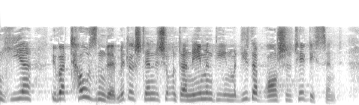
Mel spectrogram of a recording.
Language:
German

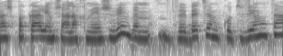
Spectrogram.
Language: Hebrew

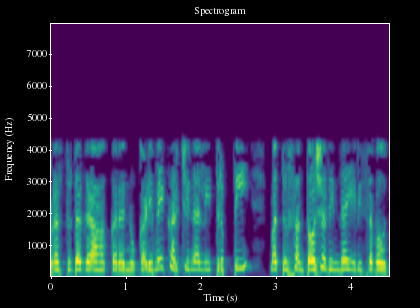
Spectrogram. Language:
Kannada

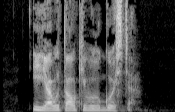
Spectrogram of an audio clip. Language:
Russian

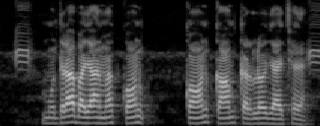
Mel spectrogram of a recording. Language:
Maithili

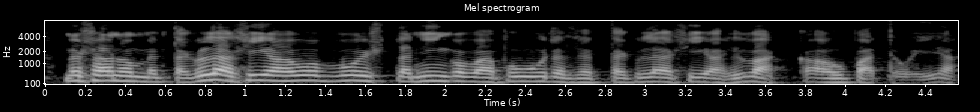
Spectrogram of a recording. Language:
Finnish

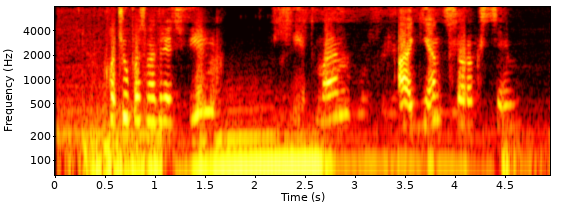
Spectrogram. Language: Russian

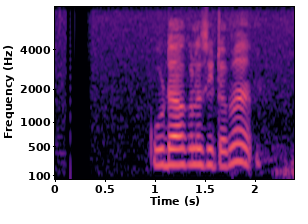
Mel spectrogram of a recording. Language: Sinhala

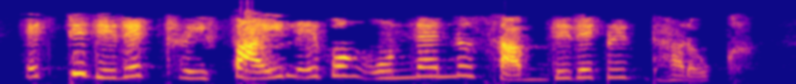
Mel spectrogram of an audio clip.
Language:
Bangla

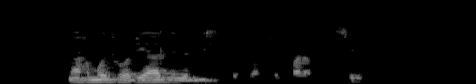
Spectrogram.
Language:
Pashto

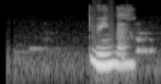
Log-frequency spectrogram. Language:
Chinese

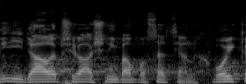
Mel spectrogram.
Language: Czech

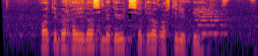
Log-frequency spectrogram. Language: Pashto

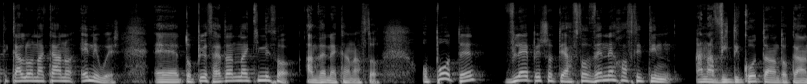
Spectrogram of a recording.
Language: Greek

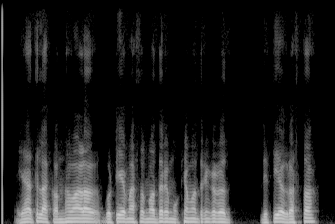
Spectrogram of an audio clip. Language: Odia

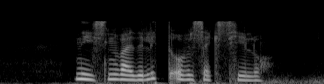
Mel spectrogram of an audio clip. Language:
Norwegian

